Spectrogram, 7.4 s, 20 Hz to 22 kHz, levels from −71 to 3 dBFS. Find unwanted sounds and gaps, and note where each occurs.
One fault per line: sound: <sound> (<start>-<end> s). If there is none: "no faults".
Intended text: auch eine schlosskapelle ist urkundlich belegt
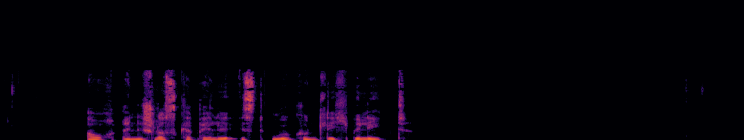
no faults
